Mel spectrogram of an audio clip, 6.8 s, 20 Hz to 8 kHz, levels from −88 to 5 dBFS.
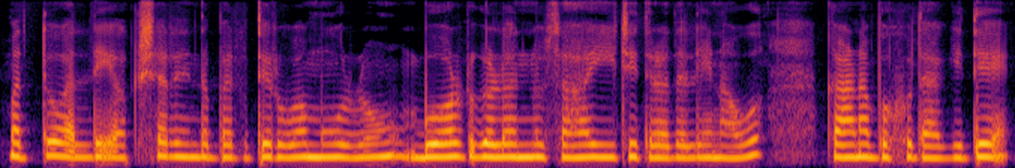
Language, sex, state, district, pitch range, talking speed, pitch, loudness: Kannada, female, Karnataka, Belgaum, 220-230 Hz, 105 wpm, 225 Hz, -15 LUFS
